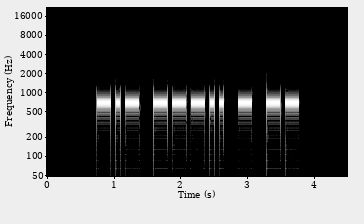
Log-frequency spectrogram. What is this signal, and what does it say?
Morse code, heard as a keyed tone, about 17 wpm, 700 Hz. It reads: K8TM
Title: USA Call Signs - 4 Characters - Repeated 2x - 17wpm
